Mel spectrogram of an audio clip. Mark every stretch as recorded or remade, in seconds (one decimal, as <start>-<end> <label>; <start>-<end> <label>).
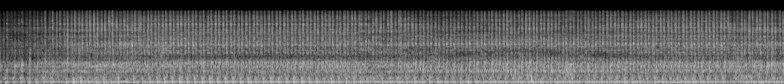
0.0-1.4 remade; 1.4-3.6 recorded; 3.6-4.0 remade; 4.0-7.3 recorded; 7.3-7.8 remade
